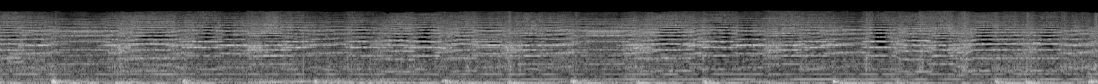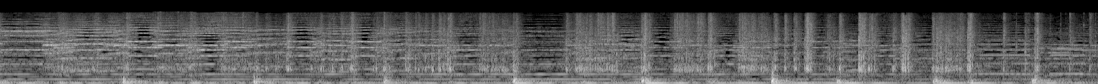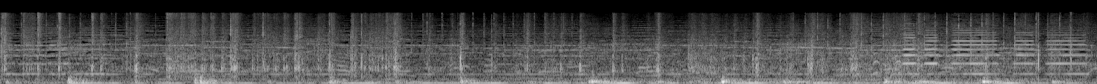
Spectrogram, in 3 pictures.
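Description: Marching pipe band: Highland bagpipes playing a tune over their steady drones, with snare and bass drums. From about halfway through, the drumming grows dense and prominent while the drone carries on underneath.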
